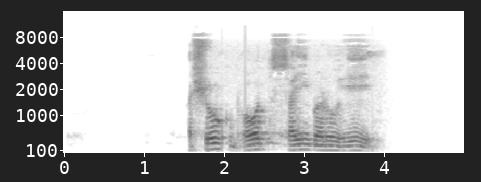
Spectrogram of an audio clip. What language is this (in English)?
Gurgula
